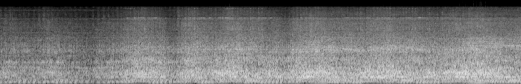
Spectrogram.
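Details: Honda Beat ESP injection scooter that had been totally dead with a silent fuel pump, fixed by repairing the black-white ignition switch wire: engine catches and climbs to a steady buzzy run with no stumbling; starts and runs normally.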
